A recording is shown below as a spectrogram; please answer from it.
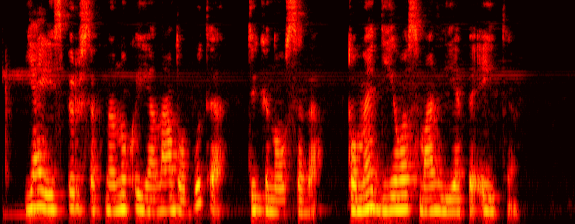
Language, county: Lithuanian, Vilnius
